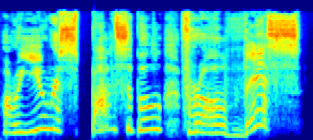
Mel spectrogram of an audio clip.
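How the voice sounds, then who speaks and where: A man voicing an exasperated, sharp-tongued young woman who snaps back sarcastically in an audiobook. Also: fast talker, slightly rough, no echo, clean studio sound, close to an everyday voice. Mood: furious. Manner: shrill, sarcastic outbursts. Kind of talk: audiobook character voice.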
